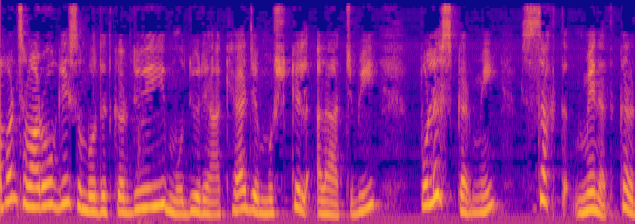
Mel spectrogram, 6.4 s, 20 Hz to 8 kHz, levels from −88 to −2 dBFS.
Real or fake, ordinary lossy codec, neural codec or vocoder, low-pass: real; none; none; 7.2 kHz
